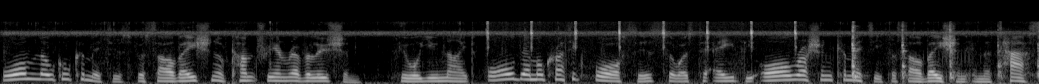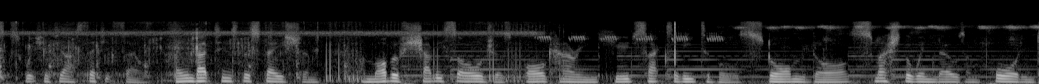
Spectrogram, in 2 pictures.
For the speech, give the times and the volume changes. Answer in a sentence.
The speech can be heard from 0.0 to 20.7 s, at a steady volume.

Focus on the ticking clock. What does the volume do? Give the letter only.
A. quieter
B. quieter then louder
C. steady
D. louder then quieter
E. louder
A.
